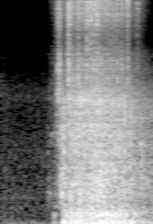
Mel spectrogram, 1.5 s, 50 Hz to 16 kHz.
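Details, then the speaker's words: 1979 Sno-Runner snowmobile two-stroke that sat for years, with no carburetor fitted. One pull, then about a second of rough firing on fuel sprayed into the intake, which dies away. "do you hear that baby I don't know if you just heard that but that actually fired up and ran for a little bit"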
